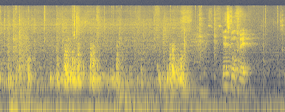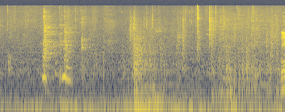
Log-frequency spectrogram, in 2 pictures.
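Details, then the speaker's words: Crackles through a stethoscope: noisy breathing with coarse, bubbling crackles over a young child's breaths, consistent with bronchiolitis. "alors en fait souvent on a l'habitude de dire que quand on entend des crépitant à l'inspiration à mars"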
